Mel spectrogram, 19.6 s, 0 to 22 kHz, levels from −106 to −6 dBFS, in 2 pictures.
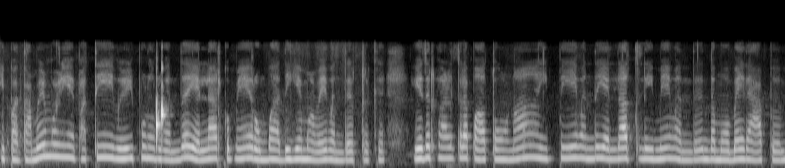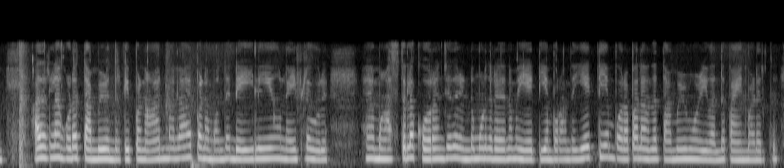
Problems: low volume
